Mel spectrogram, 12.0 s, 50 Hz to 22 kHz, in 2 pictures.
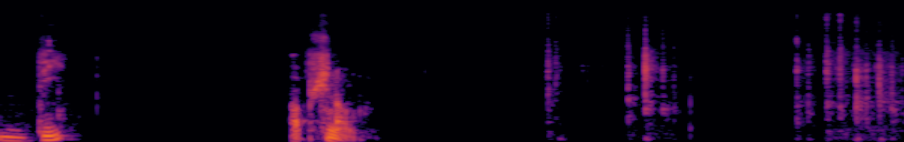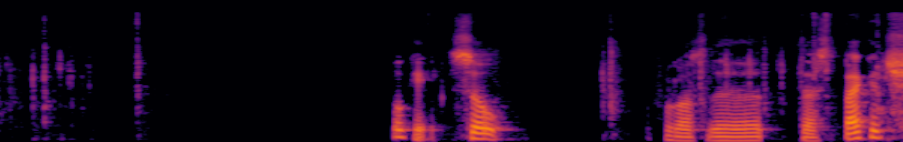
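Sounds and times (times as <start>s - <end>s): typing on computer keyboard: 3.6s - 4.6s, 5.3s - 6.7s, 10.0s - 12.0s.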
